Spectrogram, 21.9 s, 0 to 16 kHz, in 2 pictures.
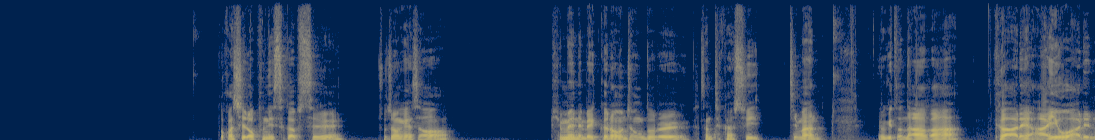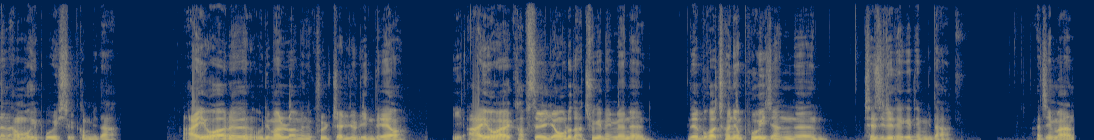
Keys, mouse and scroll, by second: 1.9-20.9 drag, 20.9-21.8 middle drag.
